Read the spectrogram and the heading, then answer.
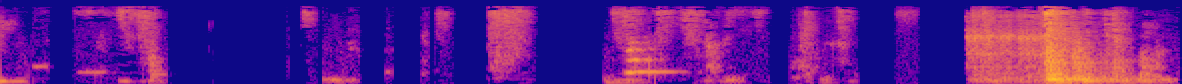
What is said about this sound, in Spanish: perdonad que viene alguien en casa, voy a cerrar la puerta.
